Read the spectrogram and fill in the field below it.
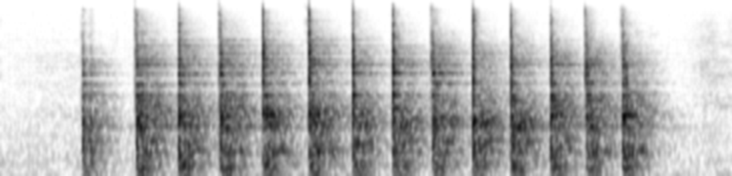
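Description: Hammer blows on metal while putting a crease into the base of a stationary engine: about thirteen sharp, evenly spaced ringing strikes in quick succession, loud and close with nothing else heard.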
